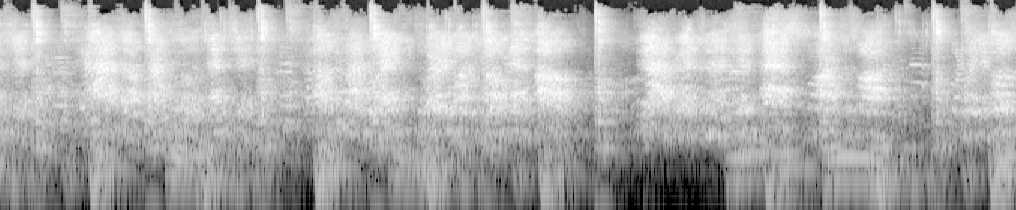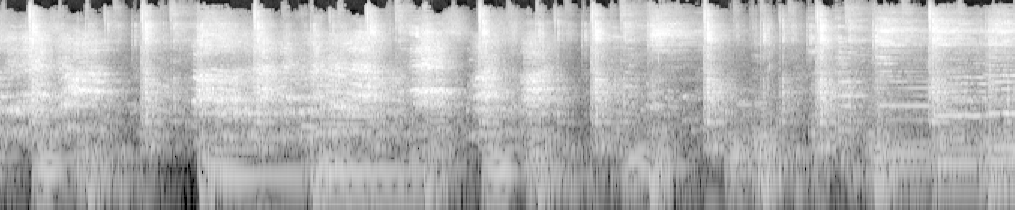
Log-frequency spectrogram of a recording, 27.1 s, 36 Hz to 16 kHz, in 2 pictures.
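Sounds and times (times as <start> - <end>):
children's choir singing: 0.0 - 22.3
instrumental accompaniment: 10.2 - 27.0.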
